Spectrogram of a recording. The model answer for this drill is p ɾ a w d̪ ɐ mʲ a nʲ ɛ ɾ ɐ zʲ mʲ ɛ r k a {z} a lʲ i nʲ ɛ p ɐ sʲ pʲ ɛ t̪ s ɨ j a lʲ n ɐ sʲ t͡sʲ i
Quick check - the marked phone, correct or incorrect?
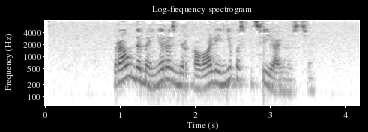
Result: incorrect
